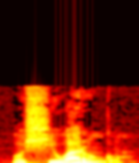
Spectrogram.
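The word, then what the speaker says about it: Otjiwarongo: The one guy, he explained that Oshivarongo's actual pronunciation should be Oshiwa. – Oshiwarongo. Yeah. It's like, just. But it's not a W. It's not supposed to be a W pronunciation. Yeah. It's UA. It's like a UA.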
